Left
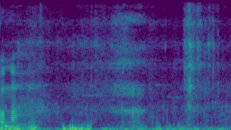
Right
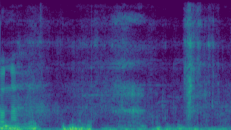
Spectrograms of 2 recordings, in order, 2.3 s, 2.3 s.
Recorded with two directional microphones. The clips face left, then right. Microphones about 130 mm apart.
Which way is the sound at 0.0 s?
35° left (ahead or behind).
